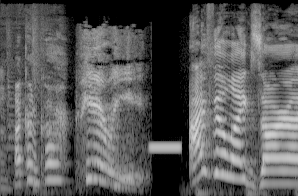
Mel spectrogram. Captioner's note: color bars beeping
